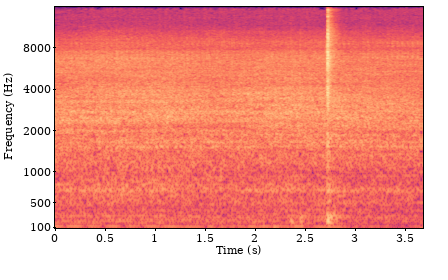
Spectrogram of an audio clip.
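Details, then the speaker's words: Portable washer-dryer spinner dryer after repairing spinner motor accessed through lower back door: steady, even whirr with constant hum, no knocking or scraping, then a single sharp tap; spinning properly now. "rotation so it's working good now"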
